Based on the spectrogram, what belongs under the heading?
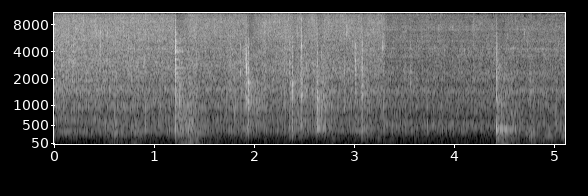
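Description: Blended ginger and garlic purée sizzling and frying in hot oil in a pot, with a few sharp clicks of the ladle against the pot.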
